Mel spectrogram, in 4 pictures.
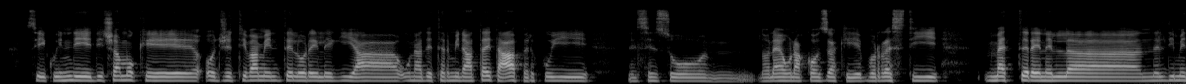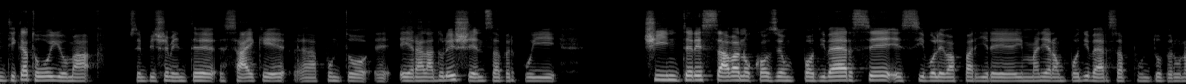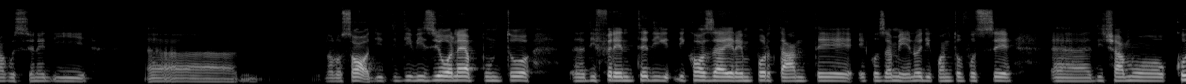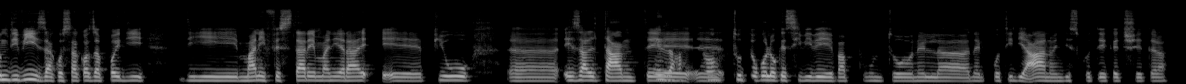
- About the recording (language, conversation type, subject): Italian, podcast, Cosa fai per proteggere la tua reputazione digitale?
- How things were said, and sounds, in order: other background noise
